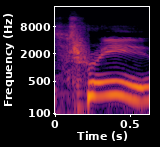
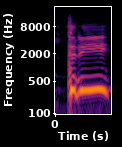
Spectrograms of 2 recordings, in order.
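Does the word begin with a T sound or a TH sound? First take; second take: TH; T. First: It begins with a TH sound. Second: It begins with a plain T sound. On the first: This is the standard native form. "Não é three, com aquele T H" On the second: This is the agreed maritime form for clarity. "o três é tri"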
